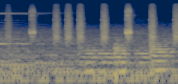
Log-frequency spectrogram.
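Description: Outro music: a quick, steady percussion beat, with held chord tones coming in about a second in.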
